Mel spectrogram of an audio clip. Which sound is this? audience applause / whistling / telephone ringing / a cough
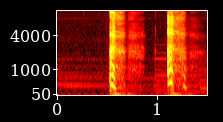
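a cough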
